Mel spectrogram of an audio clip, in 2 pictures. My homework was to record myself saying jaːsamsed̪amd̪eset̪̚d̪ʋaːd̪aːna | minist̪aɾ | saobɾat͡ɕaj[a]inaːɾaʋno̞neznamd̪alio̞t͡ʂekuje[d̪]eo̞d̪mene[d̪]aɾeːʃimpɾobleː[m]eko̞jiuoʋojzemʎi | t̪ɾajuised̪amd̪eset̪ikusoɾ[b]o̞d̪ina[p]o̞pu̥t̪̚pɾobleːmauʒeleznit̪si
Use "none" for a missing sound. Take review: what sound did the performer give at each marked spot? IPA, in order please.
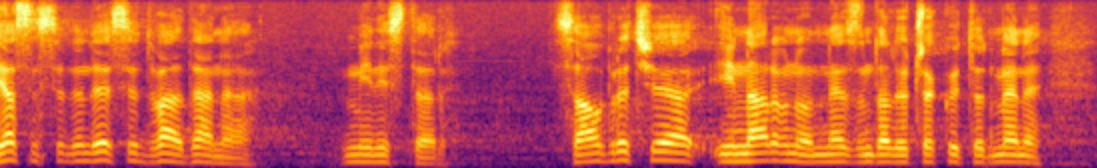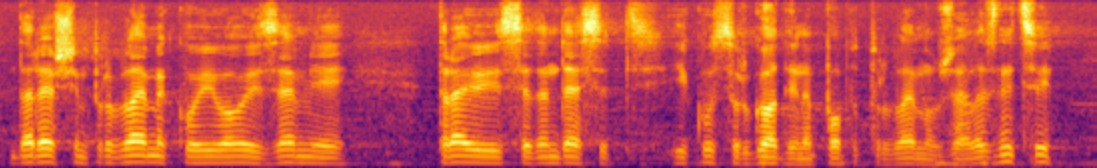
a, t̪, d̪, m, ɡ, p

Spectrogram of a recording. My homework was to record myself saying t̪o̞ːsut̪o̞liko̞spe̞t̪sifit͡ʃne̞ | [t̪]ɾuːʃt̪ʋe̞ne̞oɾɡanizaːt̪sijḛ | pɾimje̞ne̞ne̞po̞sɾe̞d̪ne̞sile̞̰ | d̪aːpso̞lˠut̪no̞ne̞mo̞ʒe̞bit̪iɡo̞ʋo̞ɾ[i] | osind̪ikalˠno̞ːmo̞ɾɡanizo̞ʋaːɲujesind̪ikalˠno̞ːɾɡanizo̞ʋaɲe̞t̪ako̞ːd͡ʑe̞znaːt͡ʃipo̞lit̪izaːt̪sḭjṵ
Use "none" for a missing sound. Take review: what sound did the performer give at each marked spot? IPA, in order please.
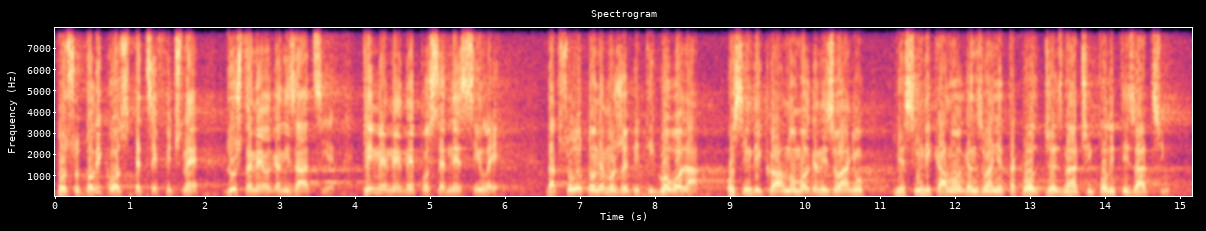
d̪, a

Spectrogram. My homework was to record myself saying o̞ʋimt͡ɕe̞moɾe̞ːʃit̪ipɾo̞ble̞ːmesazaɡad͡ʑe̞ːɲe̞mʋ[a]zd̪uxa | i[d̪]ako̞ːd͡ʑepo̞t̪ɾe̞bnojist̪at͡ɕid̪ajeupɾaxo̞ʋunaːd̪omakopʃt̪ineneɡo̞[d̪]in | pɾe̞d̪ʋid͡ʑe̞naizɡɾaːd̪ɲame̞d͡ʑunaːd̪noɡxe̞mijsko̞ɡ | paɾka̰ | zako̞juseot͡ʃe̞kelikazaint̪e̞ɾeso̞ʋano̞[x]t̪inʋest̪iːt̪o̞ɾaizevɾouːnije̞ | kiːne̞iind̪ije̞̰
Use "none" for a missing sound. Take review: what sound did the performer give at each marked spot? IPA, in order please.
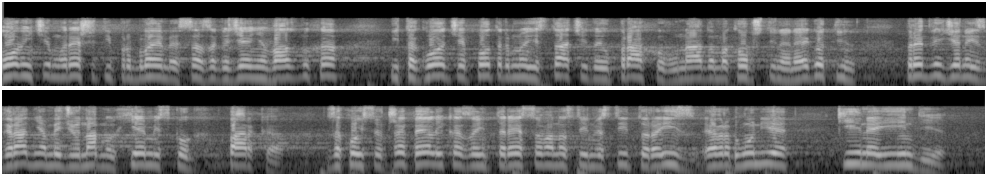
a, t̪, t̪, s

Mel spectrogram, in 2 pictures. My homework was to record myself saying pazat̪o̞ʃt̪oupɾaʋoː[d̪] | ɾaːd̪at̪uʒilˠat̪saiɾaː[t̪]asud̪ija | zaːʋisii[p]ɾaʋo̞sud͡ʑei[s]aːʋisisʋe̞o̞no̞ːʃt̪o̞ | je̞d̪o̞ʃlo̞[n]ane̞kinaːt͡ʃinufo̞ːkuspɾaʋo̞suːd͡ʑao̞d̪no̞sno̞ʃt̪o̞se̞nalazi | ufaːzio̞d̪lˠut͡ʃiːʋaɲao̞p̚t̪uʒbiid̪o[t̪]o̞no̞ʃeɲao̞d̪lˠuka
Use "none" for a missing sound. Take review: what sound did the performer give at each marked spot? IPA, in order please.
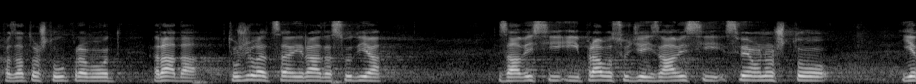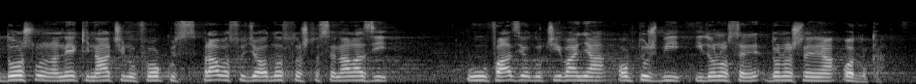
d̪, d̪, p, z, n, d̪

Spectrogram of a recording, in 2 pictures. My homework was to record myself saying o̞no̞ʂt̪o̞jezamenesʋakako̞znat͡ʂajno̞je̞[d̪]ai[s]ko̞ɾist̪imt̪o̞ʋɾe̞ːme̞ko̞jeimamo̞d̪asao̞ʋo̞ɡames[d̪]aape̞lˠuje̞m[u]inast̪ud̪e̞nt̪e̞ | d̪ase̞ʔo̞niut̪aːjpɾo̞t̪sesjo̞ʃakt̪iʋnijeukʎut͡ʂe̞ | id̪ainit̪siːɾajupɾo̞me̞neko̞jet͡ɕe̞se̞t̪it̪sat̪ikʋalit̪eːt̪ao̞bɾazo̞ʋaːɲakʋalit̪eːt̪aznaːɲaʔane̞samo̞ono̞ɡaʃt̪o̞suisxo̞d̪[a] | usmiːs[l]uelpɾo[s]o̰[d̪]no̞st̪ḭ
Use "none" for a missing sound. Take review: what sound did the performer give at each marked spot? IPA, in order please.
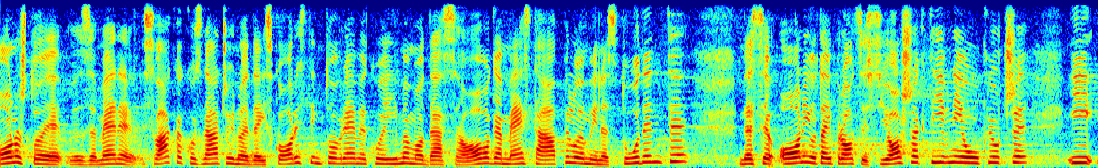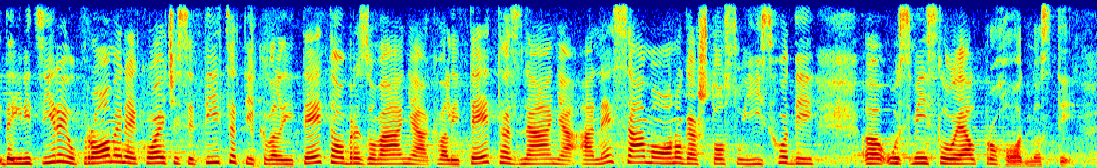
d̪, s, t̪, o, i, l, x, d̪

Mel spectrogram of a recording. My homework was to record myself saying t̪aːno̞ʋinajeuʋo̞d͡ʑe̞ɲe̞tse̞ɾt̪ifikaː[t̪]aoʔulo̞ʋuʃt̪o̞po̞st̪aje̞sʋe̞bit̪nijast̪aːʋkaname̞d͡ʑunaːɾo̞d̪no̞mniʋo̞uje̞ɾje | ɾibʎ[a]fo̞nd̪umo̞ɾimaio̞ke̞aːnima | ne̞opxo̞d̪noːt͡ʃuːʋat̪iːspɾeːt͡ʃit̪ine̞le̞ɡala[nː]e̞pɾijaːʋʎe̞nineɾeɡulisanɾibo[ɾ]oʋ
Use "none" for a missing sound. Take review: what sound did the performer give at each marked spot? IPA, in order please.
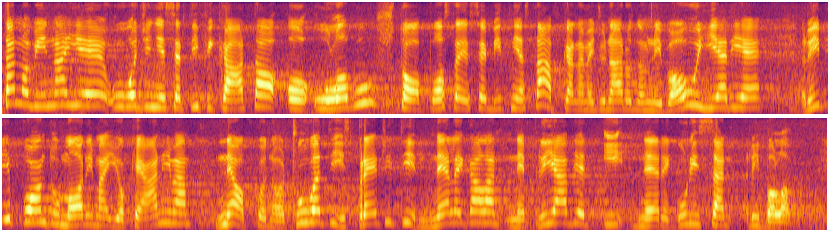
t̪, i, nː, l

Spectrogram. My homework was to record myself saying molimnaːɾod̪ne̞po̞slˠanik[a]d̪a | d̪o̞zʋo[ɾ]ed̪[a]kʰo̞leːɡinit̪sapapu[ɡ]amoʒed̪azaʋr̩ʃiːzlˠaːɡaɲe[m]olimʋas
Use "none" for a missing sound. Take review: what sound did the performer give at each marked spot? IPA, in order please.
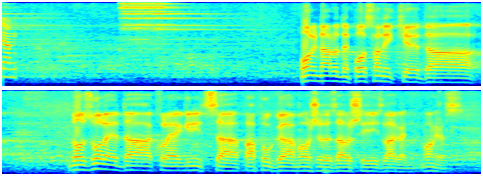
e, l, a, ɡ, m

